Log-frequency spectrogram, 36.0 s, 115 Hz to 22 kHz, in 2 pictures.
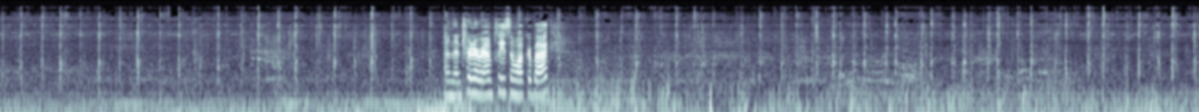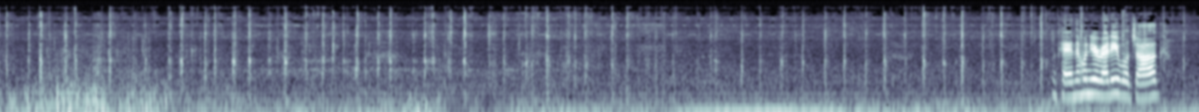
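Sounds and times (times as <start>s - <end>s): hooves clip-clopping on pavement: 0.0s - 35.9s.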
